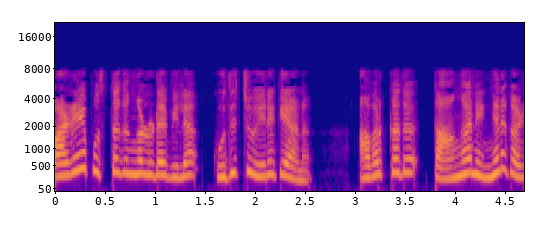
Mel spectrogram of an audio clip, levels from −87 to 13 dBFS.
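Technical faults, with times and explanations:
Throughout: low-delay AAC compression. The speech sounds rough and grainy, with a hiss of noise filling the gaps between the harmonics. The top band is dulled or synthetic-sounding. The damage is plainly audible. The likely cause is a low-delay codec such as AAC-ELD. Its short frames give coarse frequency resolution, and at a low rate bits run short. The degree of damage fits a low rate of around 32 kbps.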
